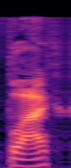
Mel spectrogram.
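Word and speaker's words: 6LACK: Six Lacks pronounced Black, that's so funny to me.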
